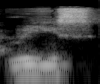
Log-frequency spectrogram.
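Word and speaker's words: Ries: And so Positioning was by Jack Trouton and Al Rice, or Reese. I found out they pronounced that Reese.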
